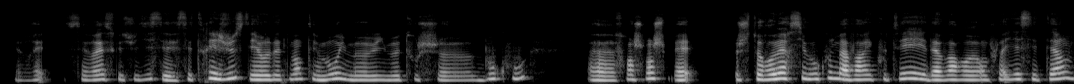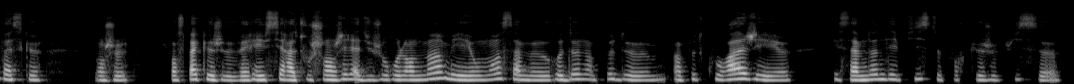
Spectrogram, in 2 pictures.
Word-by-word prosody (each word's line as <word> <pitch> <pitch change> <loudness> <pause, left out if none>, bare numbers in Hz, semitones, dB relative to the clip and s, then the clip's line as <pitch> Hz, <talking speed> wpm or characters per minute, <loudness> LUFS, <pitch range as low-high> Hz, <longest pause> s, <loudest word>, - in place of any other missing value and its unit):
C'est 195 - -16
vrai. 190 +2 -13
C'est 210 - -11
vrai 215 +3 0
ce 230 - -14
que 225 - -8
tu 215 +1 -11
dis, 230 +4 -7
c'est 205 -7 -1
c'est 195 +5 -8
très 260 +3 +4
juste 275 +3 +1
et 215 -1 +5
honnêtement 220 +3 +1
tes 250 -2 -7
mots, 220 +5 +3
ils 255 - +1
me 205 -1 0
ils 205 0 -2
me 200 +1 -1
touchent, 205 +1 -12
heu, 190 0 -6
beaucoup. 260 - -5 0.6
Heu, 195 -2 +3
franchement, 225 +7 -1
je 275 0 -4
beh, 200 0 +1 0.4
je 215 0 -6
te 230 - +2
remercie 265 +4 +6
beaucoup 250 +3 +1
de 275 - +2
m'avoir 220 -2 +6
écouté, 235 +4 0
et 235 - +2
d'avoir, 210 +1 +4
heu, 205 - +3
employé 210 +3 -1
ces 235 -2 -6
termes 250 +5 +2
parce 220 -2 -1
que 215 -1 -5 0.6
bon 195 - -3
je 195 +1 -2
je 195 0 -15
pense 200 0 -2
pas 230 +2 +4
que 225 -2 +1
je 200 0 -3
vais 190 +1 -1
réussir 210 +1 +1
à 200 - +7
tout 195 +2 -10
changer 215 +2 +2
là - - +1
du 200 0 -2
jour 215 +1 -5
au 210 - +2
lendemain, 210 +7 +2
mais 215 -6 +3
au 205 - +1
moins 225 +5 -2
ça 245 -4 -2
me 200 -1 0
redonne 220 +3 -1
un 220 - -7
peu 240 +3 -6
de 200 -3 -2 0.2
un 205 - -2
peu 210 +4 -9
de 220 - -15
courage 235 +3 +3
et 195 -3 -1
heu 195 +1 -5 0.4
et 230 - -7
ça 205 -1 +2
me 205 - +4
donne 230 +2 0
des 230 -2 -3
pistes 245 +1 -10
pour 205 +1 -19
que 210 - -6
je 200 +1 -5
puisse, 220 +3 -16
heu 190 +1 -6
215 Hz, 235 wpm, -23 LUFS, 205-235 Hz, 0.6 s, à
